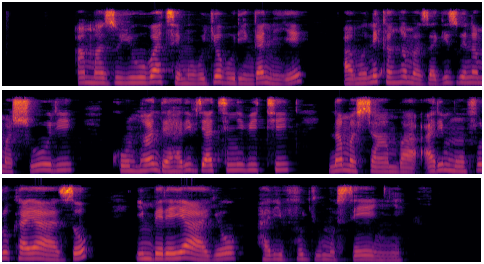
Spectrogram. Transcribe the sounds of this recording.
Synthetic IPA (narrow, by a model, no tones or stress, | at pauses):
amazujuːβat͡se̞muβuɾɟo̞βuɾiːŋɡanije̞ | aβo̞ne̞kaŋ̥amazaɡizɡwe̞namaʃuːɾi | kʰuːm̥haːnde̞ɦaɾivjaːt͡siniβitʰi | namaʃaːmbaʔaɾimuːɱfuɾukajaːzo̞ | imbe̞ɾe̞jaːjo̞ | haɾivuɟumuse̞ɲe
